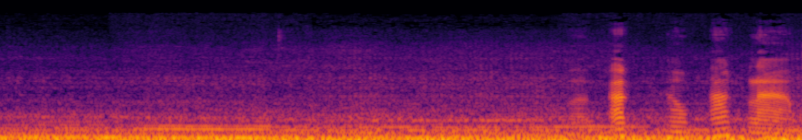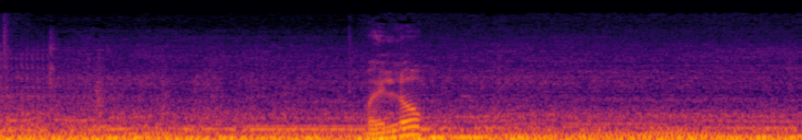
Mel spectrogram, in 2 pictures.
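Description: Diesel engine of a crawler excavator running steadily with a low, even drone.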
